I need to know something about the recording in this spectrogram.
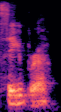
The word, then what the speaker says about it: Sabra: It's spelled like the hummus, but it's Sabra.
